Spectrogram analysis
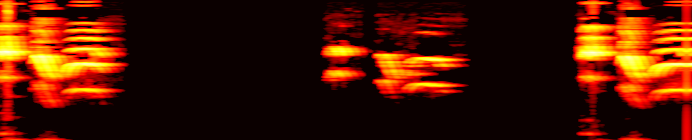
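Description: Great kiskadee giving loud, harsh, three-part phrases with a falling, slurred ending, repeated three times about two seconds apart; nothing else is heard.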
